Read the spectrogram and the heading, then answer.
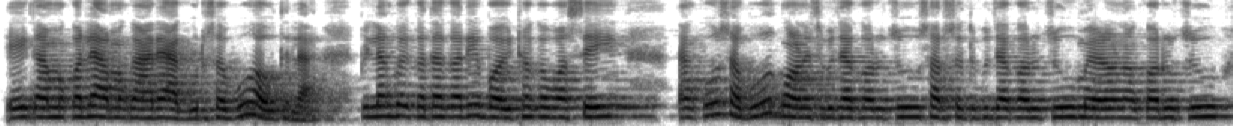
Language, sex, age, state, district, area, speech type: Odia, female, 60+, Odisha, Khordha, rural, spontaneous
